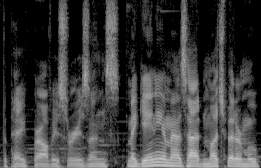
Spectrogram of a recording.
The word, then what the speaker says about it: Meganium: One, it's pronounced Meganium.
